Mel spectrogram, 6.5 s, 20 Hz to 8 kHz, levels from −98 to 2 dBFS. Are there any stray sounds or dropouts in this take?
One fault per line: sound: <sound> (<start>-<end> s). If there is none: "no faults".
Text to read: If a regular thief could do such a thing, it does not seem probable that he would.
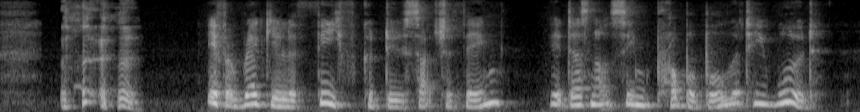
sound: cough (0.4-1.1 s)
